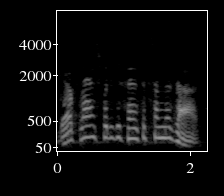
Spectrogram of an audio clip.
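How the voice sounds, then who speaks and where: An actor playing a sly, courteous French resistance leader with a French accent and formal, wry phrasing, in old radio drama style. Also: male voice, high-pitched, huge pitch swings, fairly quick, husky, full character voice. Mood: wry, businesslike. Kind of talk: 1940s-50s radio drama acting. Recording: muffled noisy old radio recording.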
